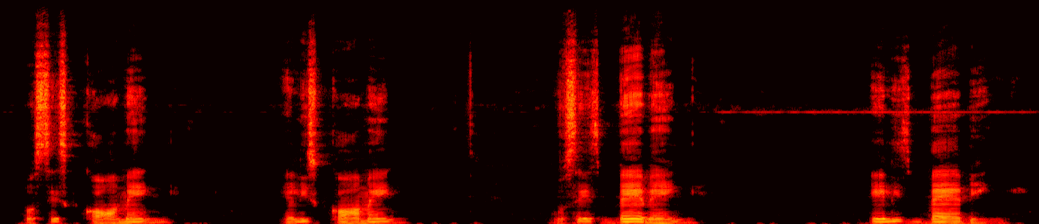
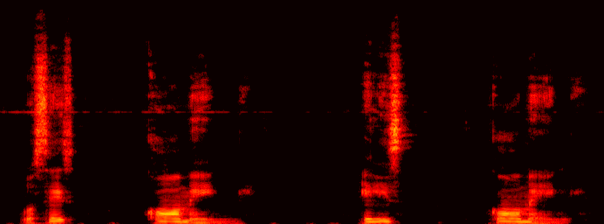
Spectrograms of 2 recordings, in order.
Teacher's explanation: And as with AR verbs, the pronunciation of the final syllable of the forms ending in em is nasalized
